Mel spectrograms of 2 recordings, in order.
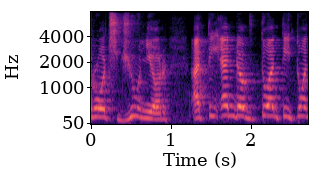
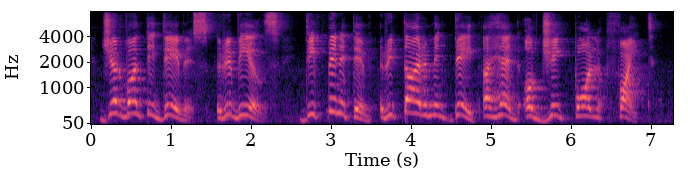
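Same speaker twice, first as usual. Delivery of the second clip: slow put-on Russian news anchor accent. Reading a Sports Illustrated article aloud to viewers: mock Russian newsman accent. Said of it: "I'm gonna read an article and I'm gonna do uh, Russian newsman".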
